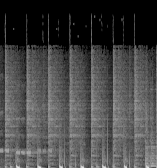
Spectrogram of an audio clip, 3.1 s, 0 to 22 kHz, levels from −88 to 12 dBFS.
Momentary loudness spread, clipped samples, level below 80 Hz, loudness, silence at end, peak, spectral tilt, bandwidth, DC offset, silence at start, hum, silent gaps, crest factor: 2 LU; under 0.1%; -28 dBFS; -16 LUFS; 0 s; 0 dBFS; -5 dB/octave; 18.5 kHz; under 0.1%; 0 s; none; none; 14 dB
